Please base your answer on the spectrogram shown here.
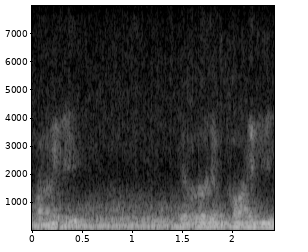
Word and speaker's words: Carnegie: so for instance there's a guy named Andrew Cari uh we often pronounce his name Carnegie you ever heard him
